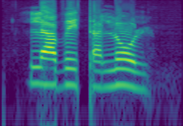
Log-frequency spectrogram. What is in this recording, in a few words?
"Labetalol", Spanish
